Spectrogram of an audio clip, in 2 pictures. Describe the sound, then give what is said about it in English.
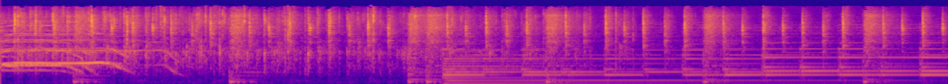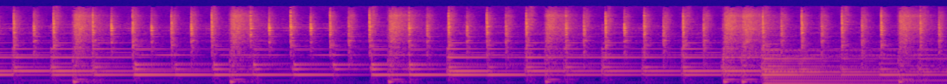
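A concert audience claps and applauds steadily throughout, a dense wash of hands over sustained instrumental tones that come in after a few seconds. “Please, please, clap it up.”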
